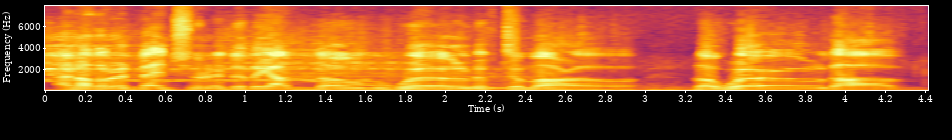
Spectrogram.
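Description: A man's voice: a little high, sing-song, moderate pace. A man announcing a dramatic trailer in 1950s radio style. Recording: old radio recording, very loud music.

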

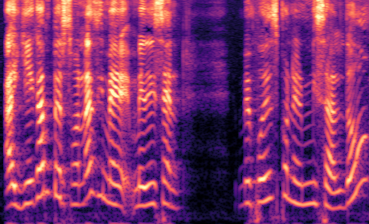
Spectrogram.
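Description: A woman's voice: high voice, expressive, moderate pace. Easygoing young woman. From Chicago. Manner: easygoing, code-switching, jokey. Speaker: co-host, bank worker. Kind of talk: casual chat.

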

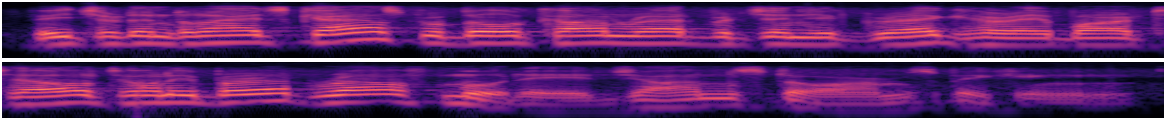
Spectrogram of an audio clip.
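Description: An American male announcer reads a script in classic radio style. His voice is a little high and moves in lively swings. The vintage broadcast sounds muffled. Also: fairly quick, heavy background noise. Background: music.

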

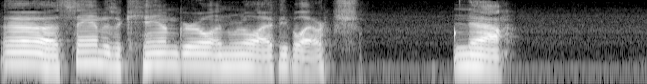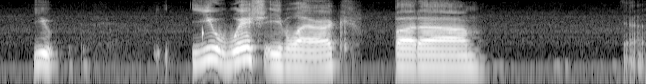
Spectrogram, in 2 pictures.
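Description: A man's voice: medium pitch, extremely slow, long pauses, clean tone. A young man hosting his own podcast, talking casually and rambling with lots of fillers while reading out chat messages. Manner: rambling, many fillers and restarts, reads chat aloud. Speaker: podcast host.

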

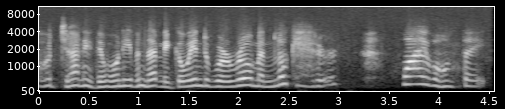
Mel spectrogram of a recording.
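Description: Actress as husky, distraught mother in radio drama. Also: fairly high pitch, close to an everyday voice. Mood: anxious, pleading. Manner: tearful, halting, pleading. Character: distraught, anxious mother of a wounded girl. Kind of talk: 1940s-50s radio drama acting.

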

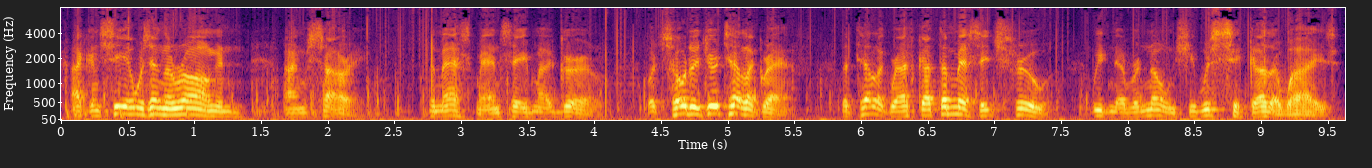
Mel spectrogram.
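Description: A man's voice: mid-range voice, sing-song, normal speed, natural voice. An actor playing a stubborn rancher father with an American Western accent, emphatic and heartfelt, in a radio drama. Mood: humbled. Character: hot-tempered, stubborn rancher and loving father. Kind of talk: 1940s-50s Western radio acting. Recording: noisy vintage radio recording.

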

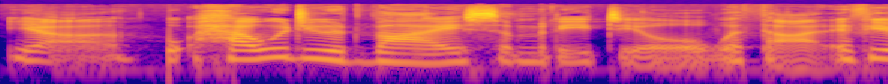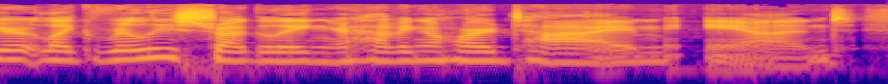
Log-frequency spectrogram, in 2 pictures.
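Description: Bright, quick-talking woman in her thirties. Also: mid-range voice, gravelly, no echo, clean studio sound. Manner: quick, expressive, laughs often. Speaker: podcast co-host. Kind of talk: casual conversation.

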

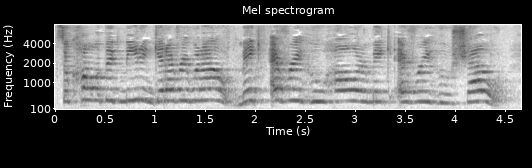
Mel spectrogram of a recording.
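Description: A loyal, worried storybook elephant acted out by a woman speaks up for the small and helpless. He is urgent and emphatic, pitched high with wide swings, and the room echoes around him. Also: big pitch swings, measured pace, fairly bright tone, exaggerated voice. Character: big earnest male elephant, loyal and anxious protector.

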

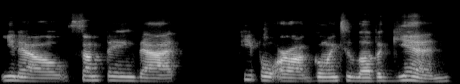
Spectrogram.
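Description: A woman's voice: low-pitched, steady tone, slow pace, bright, forceful tone. A woman answering conversationally as a hair and makeup artist being interviewed about film work.

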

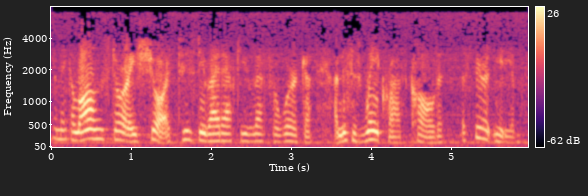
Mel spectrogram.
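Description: A woman's voice: low-pitched, a little fast, close to an everyday voice. A woman playing an anxious, affectionate wife in a classic radio drama, hesitant and emotional. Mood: confessing, evasive. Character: anxious, affectionate wife haunted by her late husband. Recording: dull, hissy old radio recording.

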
